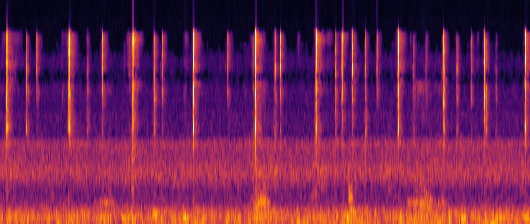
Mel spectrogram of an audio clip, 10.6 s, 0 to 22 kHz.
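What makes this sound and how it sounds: A thin metal blade scores diagonal lines across a solid cream bar of soap held in the palm. About 24 short, crisp, bright scraping clicks come at an uneven pace over a faint steady hiss, each stopping almost instantly.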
